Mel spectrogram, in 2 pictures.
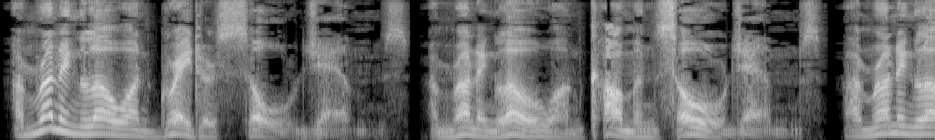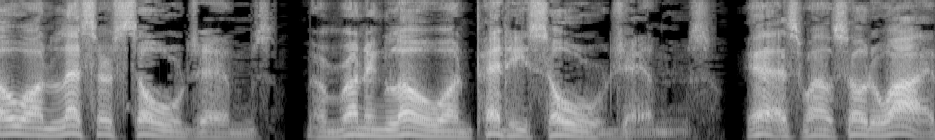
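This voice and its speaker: Gravelly, grumpy old fantasy nobleman. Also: medium pitch, no room sound, clean studio sound, full character voice. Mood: impatient, businesslike. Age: older. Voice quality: gravelly, raspy. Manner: gruff, curt, impatient. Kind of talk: video game character dialogue.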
